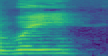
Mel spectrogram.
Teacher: یا ساکن سے پہلے زبر ہے، یا لین ہے، نرمی اور جلدی کے ساتھ پڑھیں گے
